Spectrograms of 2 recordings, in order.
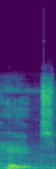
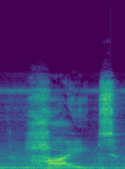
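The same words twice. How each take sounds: First: The vowel is not a clear 'eye' sound. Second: The vowel is a clear 'eye' sound. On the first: The speaker calls it wrong. "not Heights" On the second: The speaker calls it right. "but Heights, I"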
